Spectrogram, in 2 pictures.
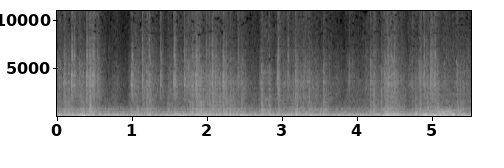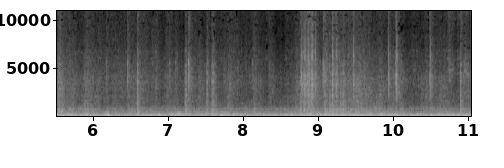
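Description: Loose panels rattle and knock inside a moving bus.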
